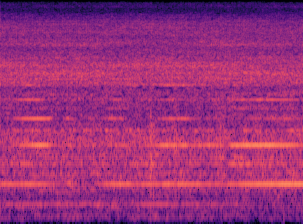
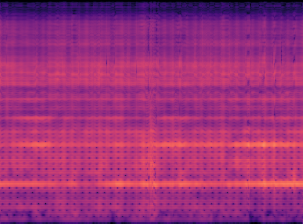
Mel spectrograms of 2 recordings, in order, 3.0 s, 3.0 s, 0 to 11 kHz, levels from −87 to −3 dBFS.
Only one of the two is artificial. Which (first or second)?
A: second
